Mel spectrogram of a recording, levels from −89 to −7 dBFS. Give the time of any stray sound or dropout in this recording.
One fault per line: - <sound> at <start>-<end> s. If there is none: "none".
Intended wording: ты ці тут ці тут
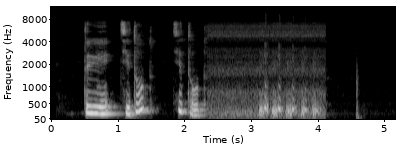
- laugh at 3.1-4.1 s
